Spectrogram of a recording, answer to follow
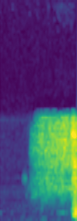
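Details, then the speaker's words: Soft hiss of air building steadily and ending in a louder rush, a ventilator delivering a breath during a podcast introduction; the speaker says the noise is from his ventilator; real recording. "hello everyone my name is that noise hearing is by ventilator and welcome to page turners"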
